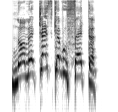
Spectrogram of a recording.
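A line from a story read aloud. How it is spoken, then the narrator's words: Booming thunderous voice. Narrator (French): tonna une voix de stentor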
